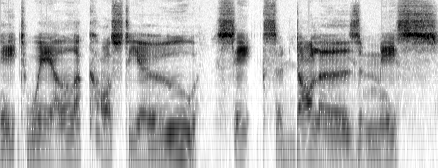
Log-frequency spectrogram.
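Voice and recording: A man uses a raspy put-on character voice at a medium pitch, speaking at a very slow pace.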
